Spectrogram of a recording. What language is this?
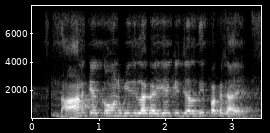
Magahi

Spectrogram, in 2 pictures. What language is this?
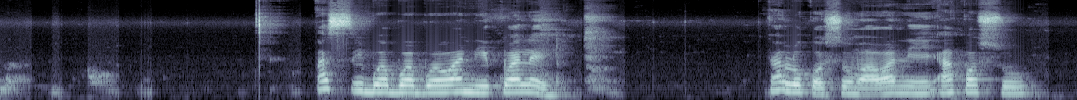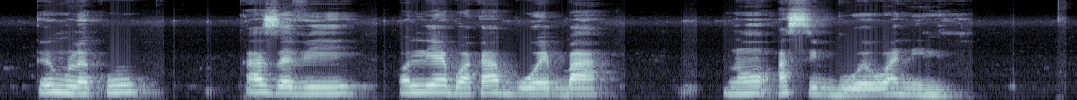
Ikposo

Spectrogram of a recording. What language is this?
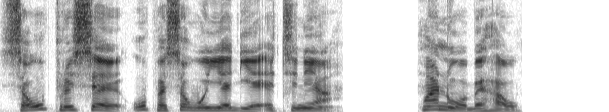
Akan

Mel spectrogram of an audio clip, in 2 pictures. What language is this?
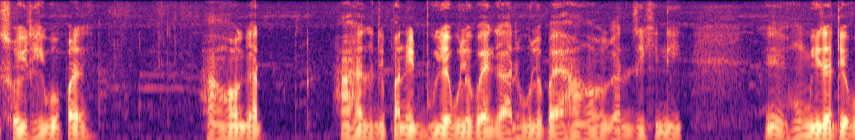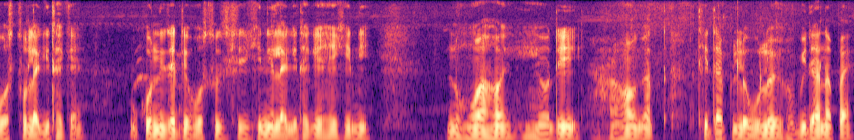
Assamese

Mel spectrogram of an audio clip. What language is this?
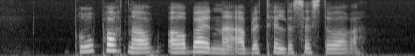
Norwegian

